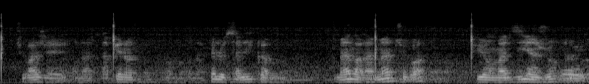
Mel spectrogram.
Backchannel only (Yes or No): Yes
